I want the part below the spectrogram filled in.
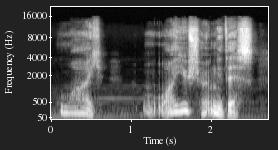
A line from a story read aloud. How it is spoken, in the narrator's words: I asked in a shaky voice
